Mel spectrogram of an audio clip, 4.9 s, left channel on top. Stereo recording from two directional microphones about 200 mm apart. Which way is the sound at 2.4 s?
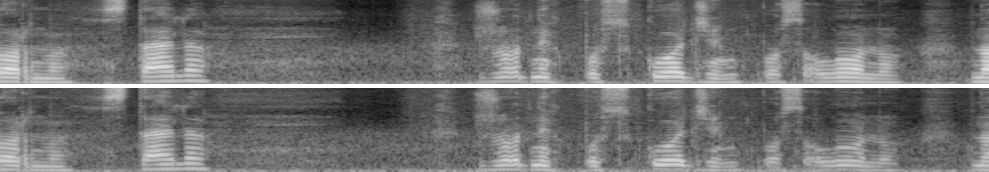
15° right (ahead or behind).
